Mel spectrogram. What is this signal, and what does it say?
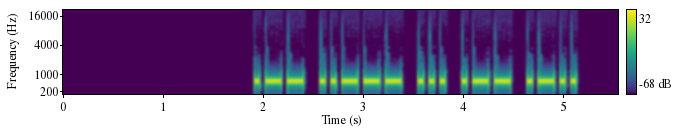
Morse code, heard as a keyed tone, about 22 wpm, 700 Hz. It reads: W2SWL
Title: USA Call Signs - 5 Characters - Repeated 2x - 22wpm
